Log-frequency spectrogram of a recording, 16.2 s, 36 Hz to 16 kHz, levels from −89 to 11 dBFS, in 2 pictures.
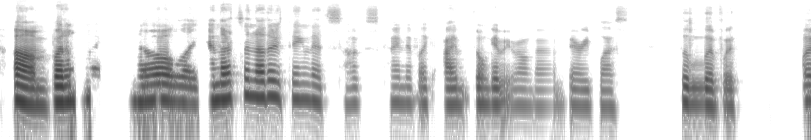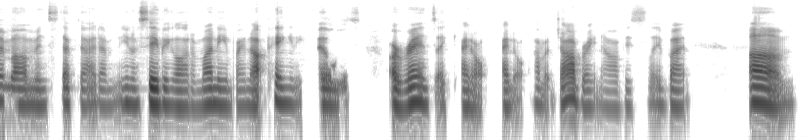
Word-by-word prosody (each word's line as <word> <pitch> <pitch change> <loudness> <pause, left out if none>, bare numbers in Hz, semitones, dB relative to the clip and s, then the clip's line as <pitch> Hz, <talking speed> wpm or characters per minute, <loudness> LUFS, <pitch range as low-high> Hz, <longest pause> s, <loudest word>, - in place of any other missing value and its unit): Um, 170 -5 +8
but 190 0 +9
I'm 195 - +4
like, 205 -1 -8 0.3
"No, 200 +1 +4
like" 185 -2 -2
and 200 - +3
that's 215 +1 +2
another 240 -1 +3
thing 210 0 -7
that 185 -2 -7
sucks 180 0 -21
kind 185 -1 -12
of 180 - -17
like, 175 0 -11
I'm 170 +1 -6
don't 175 -1 -5
get 175 0 -3
me - - -15
wrong, 165 0 -17
I'm 160 +1 -22
very 160 -1 -13
blessed 155 -1 -17 0.5
to 185 - +1
live 170 -2 -4
with 160 - -8 0.7
my 195 -1 -1
mom 170 -1 -2
and 165 - -5
stepdad. 165 0 -7
I'm, 165 +3 -12
you 180 - -4
know, 170 - -4
saving 170 -1 +5
a - - -2
lotta 155 -1 -6
money 170 +1 -1
by 160 0 -11
not 165 - 0
paying 180 -3 -1
any 170 - -13
bills - - -3 0.3
or - - +5
rents. 175 +2 +3
Like, - - -10
I - - -3
don't - - -7 0.2
I - - -2
don't - - -14
have - - -10
a - - -14
job 110 +5 +1
right 155 +2 -9
now, 155 -2 -15
obviously, 155 +3 -16
but, 160 -1 -6 0.6
um, 180 -1 +6
175 Hz, 210 wpm, -24 LUFS, 165-190 Hz, 0.7 s, but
